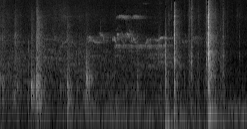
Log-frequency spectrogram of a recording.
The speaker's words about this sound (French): On entend les oiseaux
